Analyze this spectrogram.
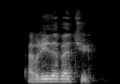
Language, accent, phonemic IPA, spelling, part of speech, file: French, France, /a bʁi.d‿a.ba.ty/, à bride abattue, adverb, LL-Q150 (fra)-à bride abattue.wav
- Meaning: at full speed, at full throttle, hell-for-leather, flat out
